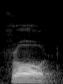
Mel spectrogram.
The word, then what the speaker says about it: fraud: उच्चारण बात करते हैं जो उसका नॉर्मल उच्चारण है और कुछ शब्द देखते हैं जैसे author A यू टी एच ओ R author cause C ए यू S cause F आर ए यू डी फ्रॉड एन ए यू जी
